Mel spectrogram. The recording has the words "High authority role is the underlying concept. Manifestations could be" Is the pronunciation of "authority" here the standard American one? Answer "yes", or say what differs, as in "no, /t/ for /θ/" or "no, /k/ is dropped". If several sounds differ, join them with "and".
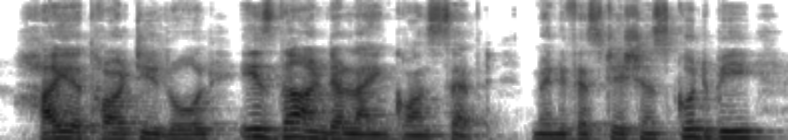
no, /t/ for /θ/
